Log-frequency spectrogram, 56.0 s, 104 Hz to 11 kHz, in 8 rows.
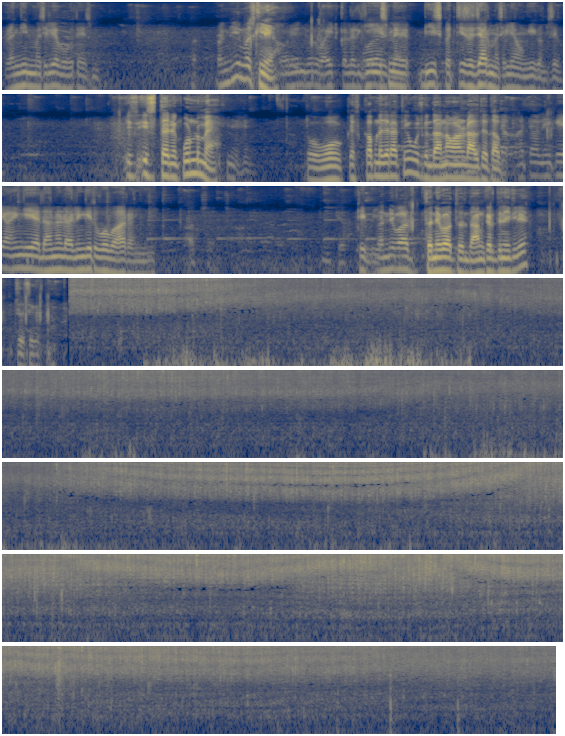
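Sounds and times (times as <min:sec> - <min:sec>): water stream splashing onto rocks: 0:21.4 - 0:56.0.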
